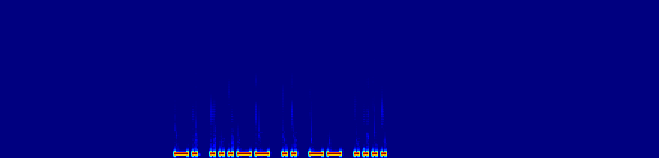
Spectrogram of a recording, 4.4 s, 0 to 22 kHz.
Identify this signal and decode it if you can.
Morse code, heard as a keyed tone, about 40 wpm, 700 Hz. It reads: N3IMH
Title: USA Call Signs - 5 Characters - Repeated 2x - 40wpm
